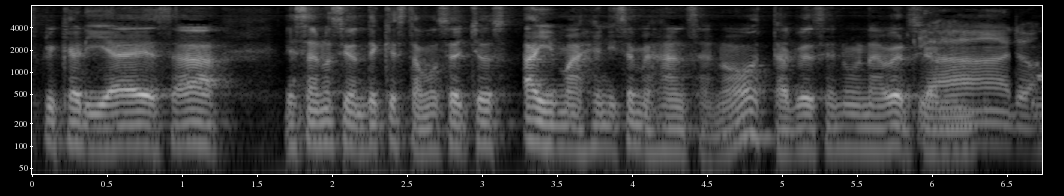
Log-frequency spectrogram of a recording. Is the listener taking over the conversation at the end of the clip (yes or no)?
yes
